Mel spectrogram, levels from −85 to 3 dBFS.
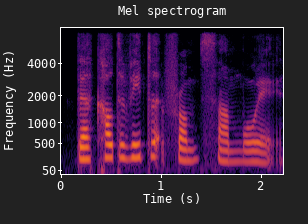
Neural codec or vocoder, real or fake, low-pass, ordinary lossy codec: codec, 16 kHz in and 24 kHz out, 0.6 kbps, FocalCodec, streaming, 4096 codes; fake; 7.2 kHz; none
